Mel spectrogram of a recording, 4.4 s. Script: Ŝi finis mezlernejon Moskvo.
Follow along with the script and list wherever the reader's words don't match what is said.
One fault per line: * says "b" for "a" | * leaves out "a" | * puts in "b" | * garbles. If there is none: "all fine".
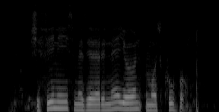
all fine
